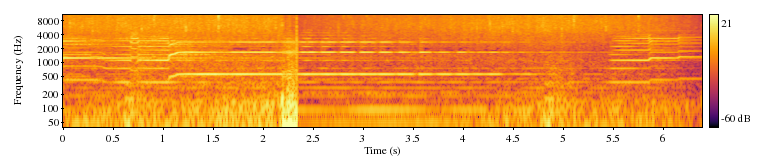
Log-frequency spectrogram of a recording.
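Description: Steady rain, with one sharp, loud thunder crack about two seconds in, under instrumental music of long held notes.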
